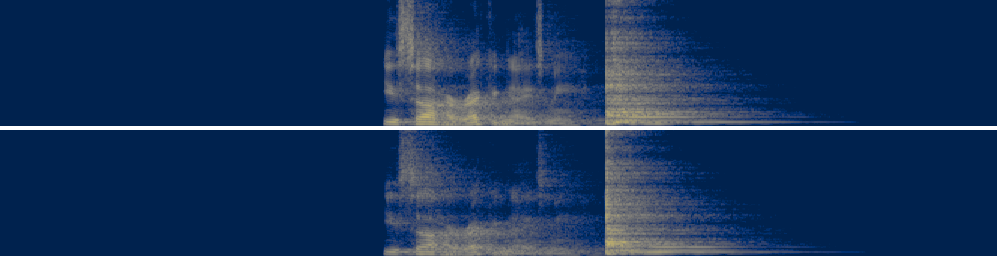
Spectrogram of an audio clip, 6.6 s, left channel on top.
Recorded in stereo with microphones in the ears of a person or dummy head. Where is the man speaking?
40° left (ahead or behind), 0.5 m.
